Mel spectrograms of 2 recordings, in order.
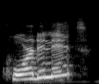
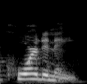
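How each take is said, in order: First: Coordinate with a clipped -nit end, said higher and louder; noun coordinate. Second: Coordinate with a full -nate ending; verb coordinate. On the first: Teacher repeating coordinate for the class. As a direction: say coordinate as the math term, punchy. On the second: Teacher contrasting coordinate with the math term. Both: Shown as a demonstration. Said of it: "So let me say that again".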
